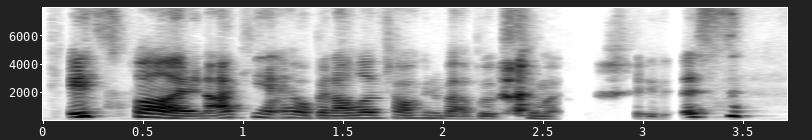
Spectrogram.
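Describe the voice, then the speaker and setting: A woman speaks in a strong Tennessee accent. The recording is very clean, with a silent background. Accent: Southern US (Tennessee), strong. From West Tennessee, near Jackson. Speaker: children's librarian, book reviewer. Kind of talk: casual interview chat.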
